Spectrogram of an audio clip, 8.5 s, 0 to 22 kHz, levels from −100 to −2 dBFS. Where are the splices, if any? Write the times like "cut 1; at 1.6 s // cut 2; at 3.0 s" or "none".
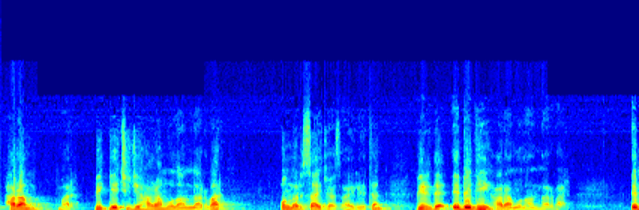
none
